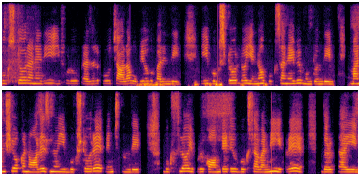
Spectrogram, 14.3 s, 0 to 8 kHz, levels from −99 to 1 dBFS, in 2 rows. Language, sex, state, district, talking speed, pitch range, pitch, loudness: Telugu, female, Andhra Pradesh, Srikakulam, 130 wpm, 225-265 Hz, 245 Hz, -18 LUFS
